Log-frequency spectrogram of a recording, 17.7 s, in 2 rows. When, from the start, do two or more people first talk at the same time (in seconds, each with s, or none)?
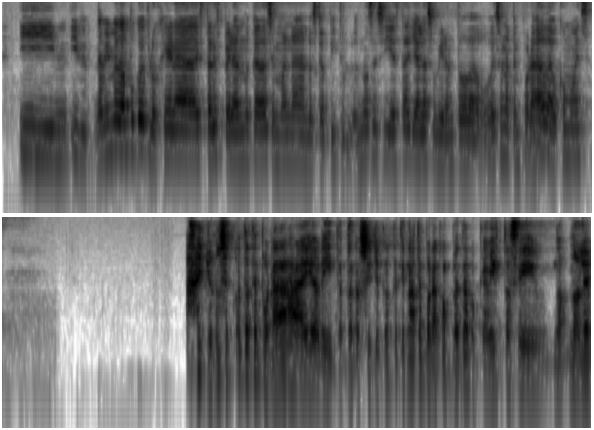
none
